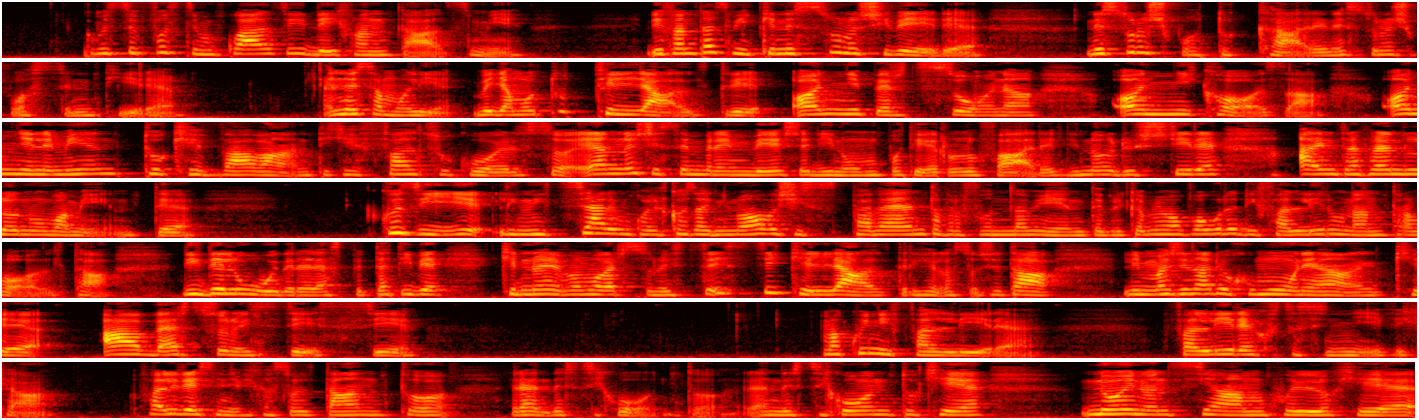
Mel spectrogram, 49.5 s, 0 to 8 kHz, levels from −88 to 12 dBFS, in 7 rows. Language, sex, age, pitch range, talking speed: Italian, female, 20-39, 185-230 Hz, 140 wpm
